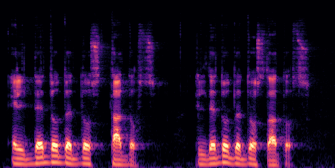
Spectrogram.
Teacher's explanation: Si yo lo pronuncio todo como oclusivo, noten que sonará extraño.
